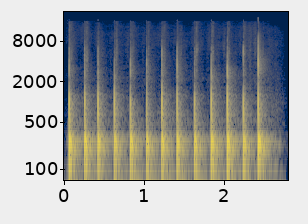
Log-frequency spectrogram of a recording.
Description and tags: A sneaker-clad foot tapping on a tile floor. I recorded this for a project and am releasing it to help others, since I found a lack of toe tapping sounds here.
